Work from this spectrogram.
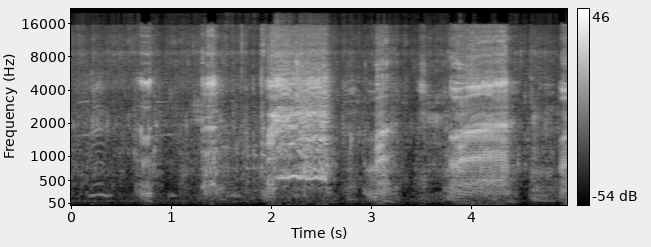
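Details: A free-range pig screaming over faint background noise: quiet low grunts at first, then two loud, harsh squeals, each lasting under a second.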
